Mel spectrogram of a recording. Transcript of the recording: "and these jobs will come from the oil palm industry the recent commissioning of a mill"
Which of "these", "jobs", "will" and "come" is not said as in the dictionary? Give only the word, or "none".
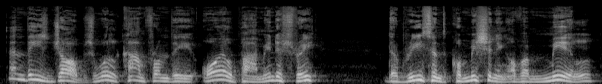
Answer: none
